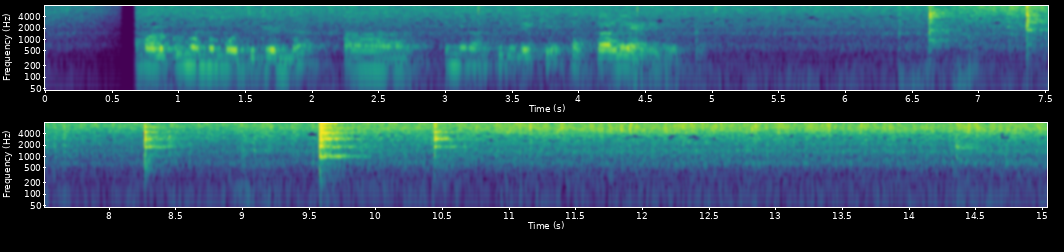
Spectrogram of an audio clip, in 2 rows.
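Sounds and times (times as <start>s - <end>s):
food sizzling in hot fat: 0.0s - 15.0s
spoon clinking on plate and pan: 6.6s - 8.7s, 9.6s - 10.9s, 14.3s - 14.8s.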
